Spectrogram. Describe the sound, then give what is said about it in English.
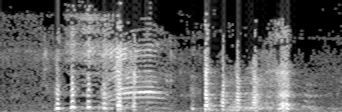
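A cat named Goose meows in two quick bursts of short, chirping, high-pitched calls, each run of several rapid meows separated by a brief pause, clear and fairly loud with no talking. “this is one of the few books that wouldn't be improved by a cat”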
